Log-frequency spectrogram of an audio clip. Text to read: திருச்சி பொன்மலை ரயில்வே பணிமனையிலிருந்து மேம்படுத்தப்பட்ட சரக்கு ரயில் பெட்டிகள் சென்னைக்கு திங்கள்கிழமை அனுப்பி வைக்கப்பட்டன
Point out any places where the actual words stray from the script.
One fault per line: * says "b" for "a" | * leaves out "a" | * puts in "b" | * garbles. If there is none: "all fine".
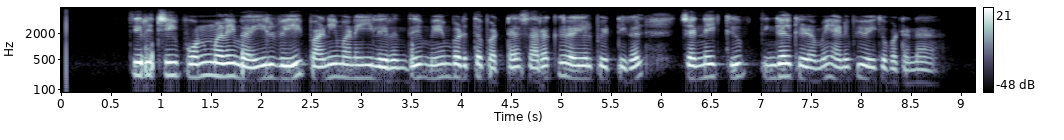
all fine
